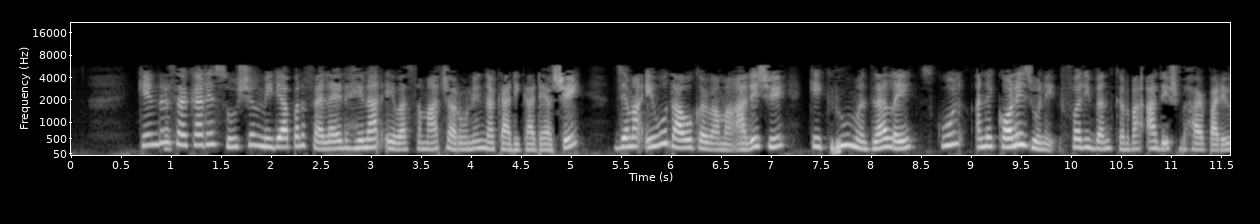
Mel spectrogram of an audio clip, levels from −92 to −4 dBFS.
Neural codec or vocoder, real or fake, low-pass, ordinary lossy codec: codec, 16 kHz, 0.5 kbps, X-Codec, WavLM features, trained on Multilingual LibriSpeech; fake; 7.2 kHz; MP3, 24 kbps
